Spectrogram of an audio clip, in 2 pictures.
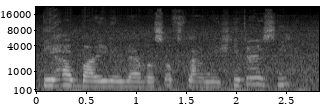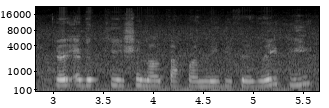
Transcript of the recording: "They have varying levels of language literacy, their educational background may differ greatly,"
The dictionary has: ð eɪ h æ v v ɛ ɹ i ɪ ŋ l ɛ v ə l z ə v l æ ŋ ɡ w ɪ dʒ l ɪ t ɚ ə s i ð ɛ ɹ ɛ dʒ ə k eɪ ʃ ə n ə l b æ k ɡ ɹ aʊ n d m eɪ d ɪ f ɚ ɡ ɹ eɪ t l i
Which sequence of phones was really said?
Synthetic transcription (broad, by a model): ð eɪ h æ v b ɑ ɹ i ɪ l ɛ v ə l s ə f l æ ŋ ɡ w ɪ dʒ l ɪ t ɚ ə s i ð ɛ ɹ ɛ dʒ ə k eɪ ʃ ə n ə l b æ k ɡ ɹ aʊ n m eɪ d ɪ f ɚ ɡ ɹ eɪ t l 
